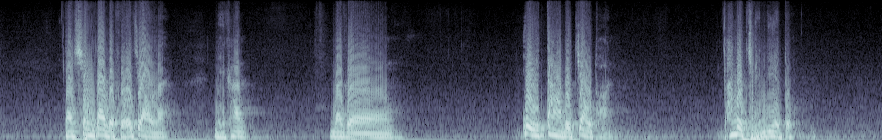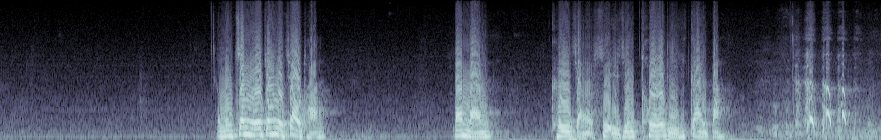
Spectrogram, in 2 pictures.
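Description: An elderly man chants in a deep voice in short phrases, with pauses between them, in a reverberant room.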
